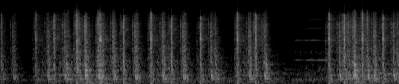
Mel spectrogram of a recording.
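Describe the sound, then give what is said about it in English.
An elderly secretary types on a typewriter at a desk in an outer office. Rapid, uneven keystrokes clatter in quick bursts, break for a brief pause near the end, then the typing resumes. “An elderly secretary types at a desk.”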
